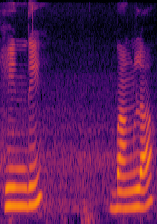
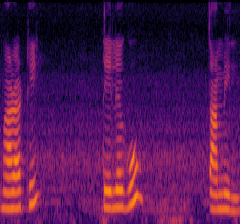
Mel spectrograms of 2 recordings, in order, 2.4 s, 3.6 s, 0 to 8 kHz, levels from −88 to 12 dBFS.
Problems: constant background noise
